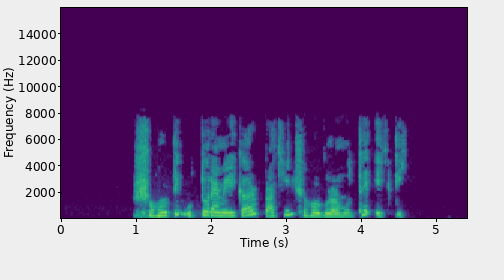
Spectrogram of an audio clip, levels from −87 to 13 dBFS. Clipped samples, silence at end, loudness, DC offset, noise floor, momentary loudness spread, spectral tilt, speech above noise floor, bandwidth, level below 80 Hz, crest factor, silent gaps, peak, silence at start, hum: under 0.1%; 0.85 s; -14 LUFS; under 0.1%; -81 dBFS; 8 LU; -4.5 dB/octave; 67 dB; 8 kHz; -58 dBFS; 14 dB; none; -2 dBFS; 1 s; none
